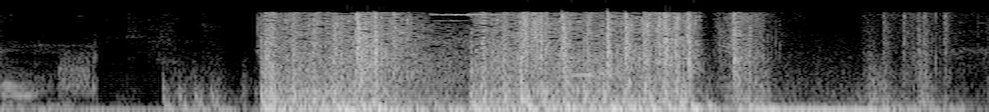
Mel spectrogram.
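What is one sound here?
A rifle fires a rapid burst of loud shots.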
